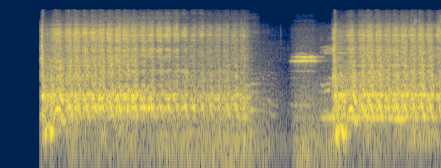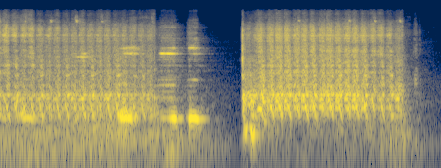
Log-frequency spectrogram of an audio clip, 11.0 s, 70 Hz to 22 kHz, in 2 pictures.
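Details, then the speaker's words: 2015 Hyundai Eon petrol, stopped starting after repairs, security light not lit, check engine light on, relay bypassed: three cranking bursts with steady starter chugging, engine never catches. Cranks but does not start. "गाड़ी start नहीं हो रही है, तो चलिए देखते हैं कि रिले खराब है या ठीक है, रिले लगाकर देखते हैं।"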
